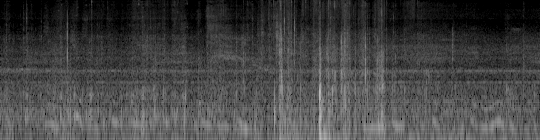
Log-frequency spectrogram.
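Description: Faint background voices of people talking, over a faint steady tone. A short run of sharp clicks and knocks comes just past the middle, one of them much louder than the rest.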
